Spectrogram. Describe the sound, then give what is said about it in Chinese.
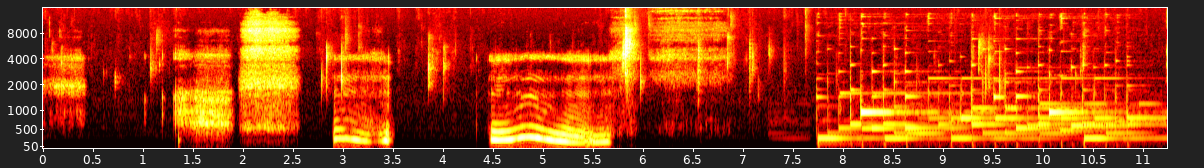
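A telephone rings with a bright melodic ringtone of stepped electronic notes that plays steadily through the last few seconds, preceded by breathy gasps and strained vocal noises. “谁呀？这个时候打电话来，真讨厌。”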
